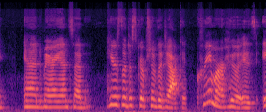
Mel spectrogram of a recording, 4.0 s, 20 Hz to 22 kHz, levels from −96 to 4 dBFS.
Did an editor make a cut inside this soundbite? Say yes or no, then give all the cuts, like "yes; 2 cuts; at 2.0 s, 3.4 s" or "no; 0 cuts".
yes; 2 cuts; at 1.6 s, 2.8 s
